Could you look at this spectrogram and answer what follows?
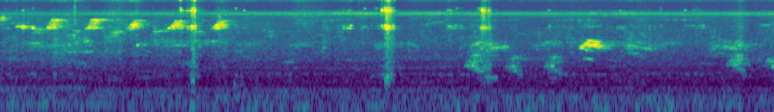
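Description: Faint bird calls: quick high chirps in the first two seconds, then several short falling calls around the middle. A couple of sharp clicks come in between.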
